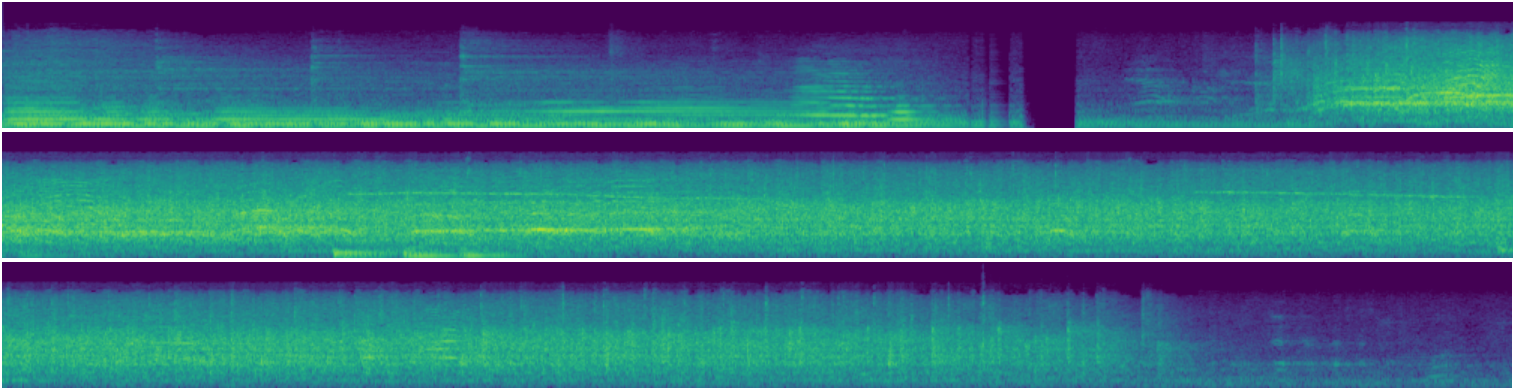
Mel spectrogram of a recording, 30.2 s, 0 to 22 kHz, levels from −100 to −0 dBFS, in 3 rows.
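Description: Repeated stalls (stutter) occur from 6.43 to 6.73 s. Packets reached the receiver late or too slowly, so its jitter buffer ran dry three times in quick succession. Each time, the receiver extended the last stretch of sound to cover the wait. Together those fills add 175 ms, about 59% of that span, and the longest is 115 ms. Nothing is lost, but the audio catches and drags in a halting stutter.

Straight after, from 6.79 to 7.17 s, comes a call audio freeze. The sound stops and is bridged for 365 ms, of which 330 ms is silence, before it resumes from exactly where it left off. The likely cause is packets held up in transit so that the jitter buffer emptied and the receiver had to wait. The result is an inserted gap, a 365 ms added delay rather than missing audio.

Jitter buffer speed-up runs from 21.65 to 26.88 s and again from 28.93 to 29.73 s. Having accumulated more audio than it targets, the receiver trimmed many tiny pitch-period-length slices to bring its delay back down, so pitch stays put while pace rises. 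The first stretch runs at 104% and sheds roughly a fifth of a second. The second reaches 116% and sheds roughly 150 ms, which is clearly hurried. Throughout, the Opus call path limits the band to about 12 kHz.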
